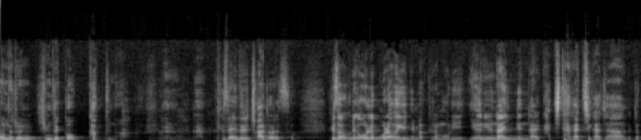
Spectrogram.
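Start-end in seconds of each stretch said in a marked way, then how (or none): 0.0-1.5 solemn, reverent voice, very low and slow. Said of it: "거룩한 목소리로 이야기했어요".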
